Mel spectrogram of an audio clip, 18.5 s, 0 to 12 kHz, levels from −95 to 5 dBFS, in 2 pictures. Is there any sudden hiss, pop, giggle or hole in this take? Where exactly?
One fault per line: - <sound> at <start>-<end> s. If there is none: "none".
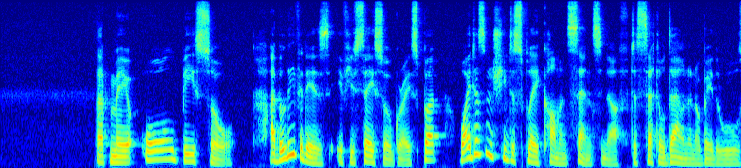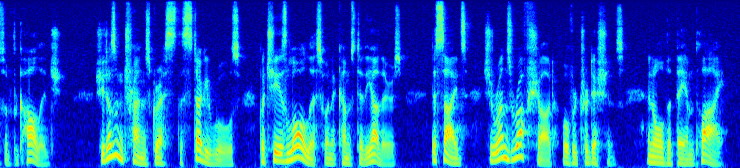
none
